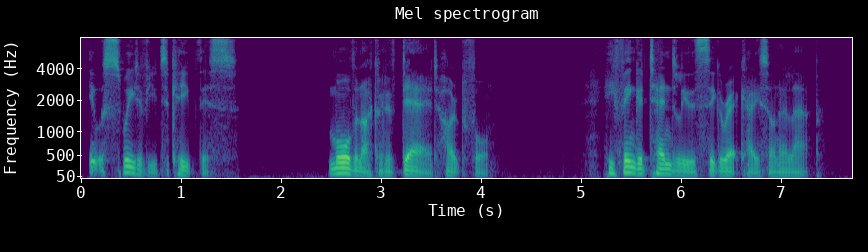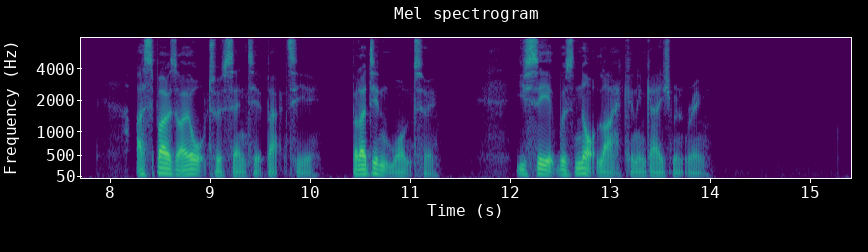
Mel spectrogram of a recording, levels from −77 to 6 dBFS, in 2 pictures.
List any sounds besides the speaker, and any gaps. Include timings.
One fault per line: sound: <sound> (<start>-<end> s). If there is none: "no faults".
no faults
